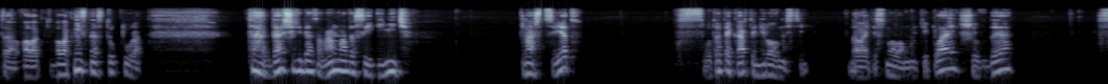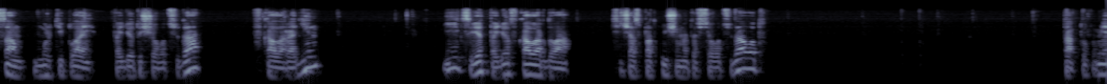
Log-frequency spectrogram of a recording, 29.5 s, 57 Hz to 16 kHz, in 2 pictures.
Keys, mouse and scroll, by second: 0.1 middle click, 1.1-1.5 scroll down 3, 1.5 middle click, 3.2-4.7 drag, 4.9-5.4 scroll up 2, 5.4 middle click, 6.3 scroll up 2, 8.4 scroll up 2, 9.5 middle click, 11.3 click, 12.4 shift+d, 14.2 click, 15.8-18.5 drag, 19.9-21.5 drag, 22.3-23.2 drag, 24.4 scroll down 1, 24.5 middle click, 25.5 scroll up 2, 25.6-26.6 middle drag, 26.7 scroll down 1, 26.9 middle click, 26.9-27.6 scroll up 1, 27.6 click, 28.9 middle click, 29.3-29.5 scroll down 2.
